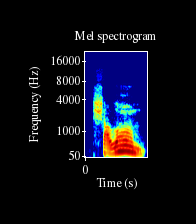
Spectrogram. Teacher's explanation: sílaba final é a mais forte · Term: oxítona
